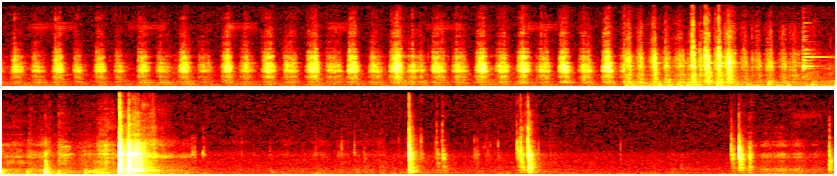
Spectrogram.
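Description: Hacksaw blade held by hand sawing metal, in even back-and-forth strokes about three a second, which stop about eight seconds in. A loud knock follows, then a few light clicks.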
